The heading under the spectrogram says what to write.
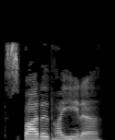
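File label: "spotted hyena", British English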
